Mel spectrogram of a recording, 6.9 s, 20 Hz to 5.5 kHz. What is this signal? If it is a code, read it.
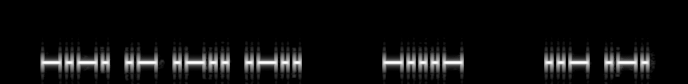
Morse code, heard as a keyed tone, about 20 wpm, 700 Hz. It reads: CALL <BT> UR
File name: UK MASTER QSOs TRAINING / 20WPM / UK MASTER QSOs 0025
